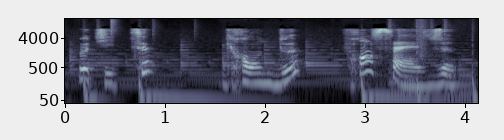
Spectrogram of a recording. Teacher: la E ci fa pronunciare la consonante precedente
